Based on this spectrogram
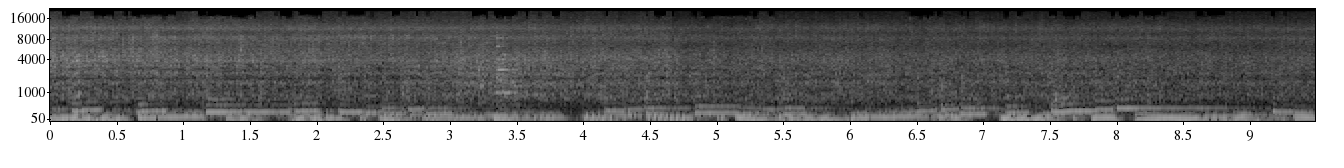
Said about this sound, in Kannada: ಮೆಂತ್ಯ ಪಲ್ಯ ಸ್ವಲ್ಪ ಹುರ್ಕೋಬೇಕ್ರಿ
